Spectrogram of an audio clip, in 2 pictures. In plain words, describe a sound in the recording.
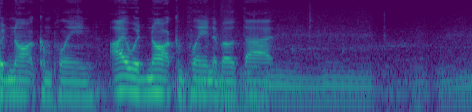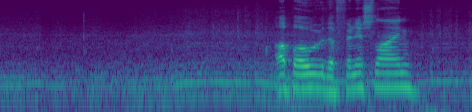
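A motorbike engine drones and revs up and down.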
